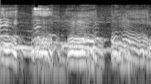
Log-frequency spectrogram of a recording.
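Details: Three-week-old Labrador Retriever puppies whine in a continuous stream of wavering, tonal cries that rise and fall, several voices overlapping in a short burst.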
